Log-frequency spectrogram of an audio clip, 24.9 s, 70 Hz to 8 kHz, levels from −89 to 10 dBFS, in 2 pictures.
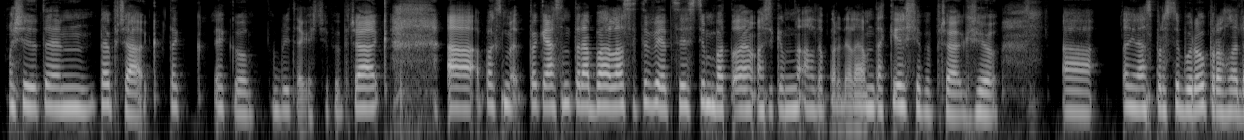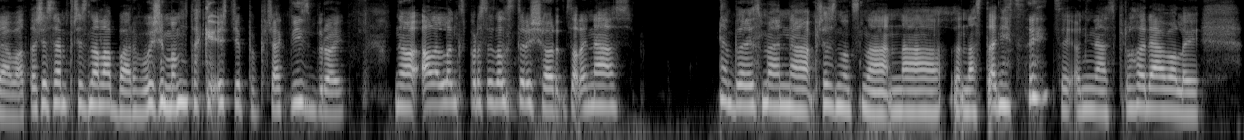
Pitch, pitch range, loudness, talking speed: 210 Hz, 195-230 Hz, -25 LUFS, 175 wpm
